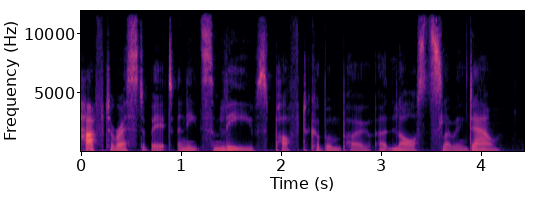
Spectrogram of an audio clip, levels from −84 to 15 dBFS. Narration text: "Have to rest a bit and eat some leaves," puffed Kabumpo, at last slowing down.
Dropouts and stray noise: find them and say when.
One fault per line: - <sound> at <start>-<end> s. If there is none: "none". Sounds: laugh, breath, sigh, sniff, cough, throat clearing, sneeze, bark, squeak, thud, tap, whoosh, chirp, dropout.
none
